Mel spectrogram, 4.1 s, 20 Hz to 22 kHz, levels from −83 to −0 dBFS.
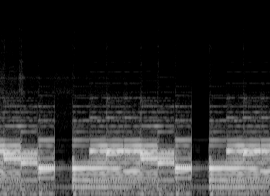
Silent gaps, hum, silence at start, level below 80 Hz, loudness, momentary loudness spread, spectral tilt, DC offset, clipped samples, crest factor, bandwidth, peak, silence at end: none; none; 0 s; -42 dBFS; -18 LUFS; 3 LU; -9.5 dB/octave; under 0.1%; under 0.1%; 12 dB; 3.4 kHz; -6 dBFS; 0 s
